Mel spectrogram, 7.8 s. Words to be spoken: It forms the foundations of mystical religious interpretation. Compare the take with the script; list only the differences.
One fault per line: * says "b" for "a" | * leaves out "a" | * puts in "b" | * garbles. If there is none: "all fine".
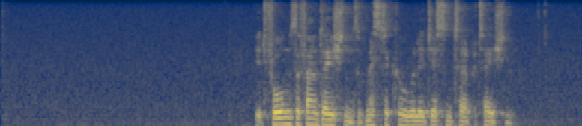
all fine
